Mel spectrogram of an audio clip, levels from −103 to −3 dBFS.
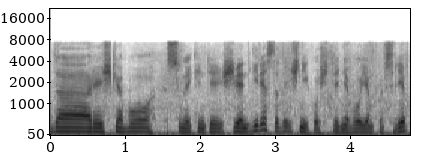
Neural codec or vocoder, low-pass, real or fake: none; 7.2 kHz; real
